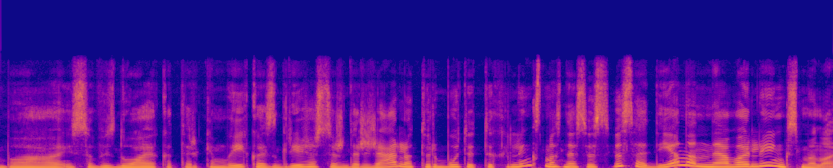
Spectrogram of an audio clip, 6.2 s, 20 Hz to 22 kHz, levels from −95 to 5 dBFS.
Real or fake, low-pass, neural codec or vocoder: real; 14.4 kHz; none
